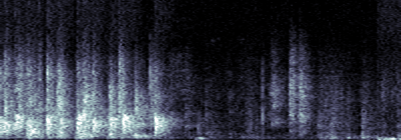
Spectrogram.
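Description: A short burst of audience applause, many hands clapping densely at first, then thinning into scattered claps that fade over a few seconds. No one speaks.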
